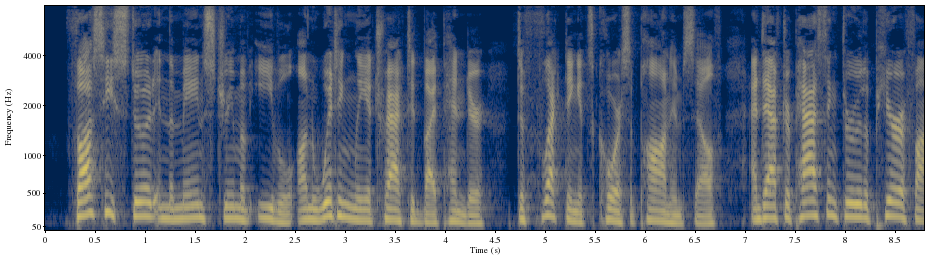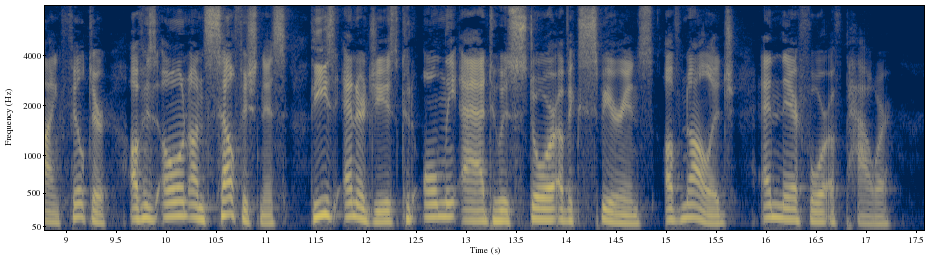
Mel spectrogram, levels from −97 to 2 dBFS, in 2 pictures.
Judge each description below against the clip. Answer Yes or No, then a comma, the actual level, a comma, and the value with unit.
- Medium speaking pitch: Yes, medium, 145 Hz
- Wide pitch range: Yes, wide, 5.9 semitones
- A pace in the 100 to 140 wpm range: No, average, 155 wpm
